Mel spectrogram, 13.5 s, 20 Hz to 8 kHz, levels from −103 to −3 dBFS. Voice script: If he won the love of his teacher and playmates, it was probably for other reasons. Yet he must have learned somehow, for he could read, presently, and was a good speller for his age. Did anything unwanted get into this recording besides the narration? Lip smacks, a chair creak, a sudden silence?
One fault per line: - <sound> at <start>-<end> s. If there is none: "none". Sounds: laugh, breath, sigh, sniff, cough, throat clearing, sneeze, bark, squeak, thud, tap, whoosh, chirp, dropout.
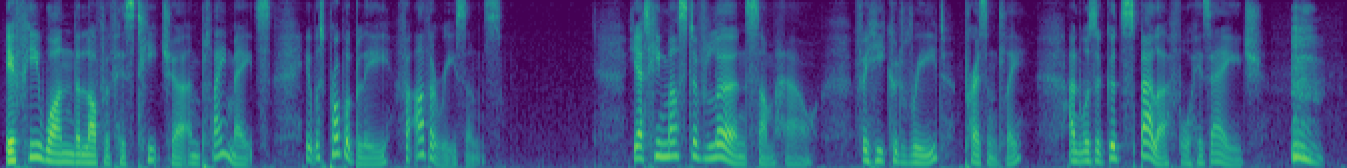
- throat clearing at 12.9-13.3 s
